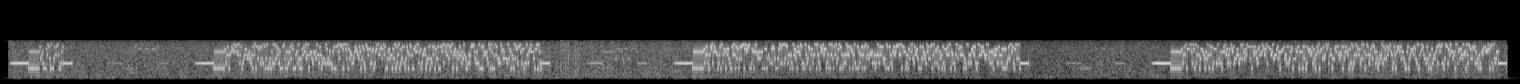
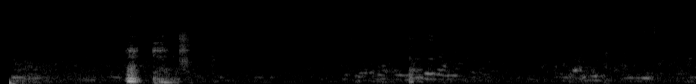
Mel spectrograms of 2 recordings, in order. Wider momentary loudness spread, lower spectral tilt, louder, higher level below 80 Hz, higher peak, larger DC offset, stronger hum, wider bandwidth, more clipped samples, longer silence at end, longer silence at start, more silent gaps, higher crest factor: second, 16 LU vs 28 LU; second, -1 dB/octave vs -8.5 dB/octave; first, -14 LUFS vs -42 LUFS; second, under -90 dBFS vs -64 dBFS; first, -6 dBFS vs -18 dBFS; neither; neither; second, 3.2 kHz vs 11 kHz; neither; first, 0.15 s vs 0 s; about the same, 0.1 s vs 0.1 s; neither; second, 10 dB vs 26 dB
